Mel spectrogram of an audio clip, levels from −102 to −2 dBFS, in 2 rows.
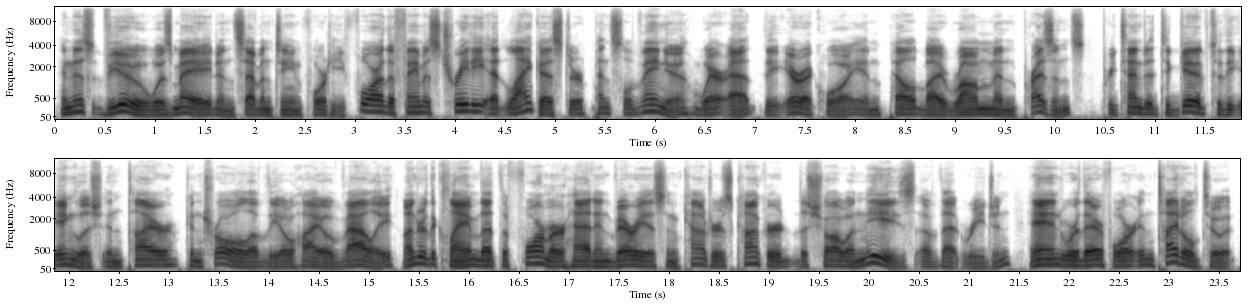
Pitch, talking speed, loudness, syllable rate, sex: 110 Hz, 145 wpm, -20 LUFS, 4.3 syllables/s, male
